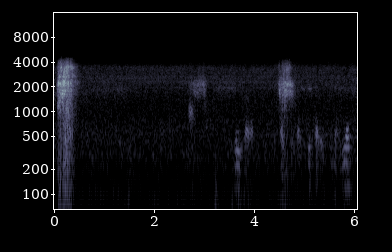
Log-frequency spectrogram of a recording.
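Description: A sharp, forceful dog sneeze opens, followed later by a softer second snort-like burst and faint sniffing noises; sneezing.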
